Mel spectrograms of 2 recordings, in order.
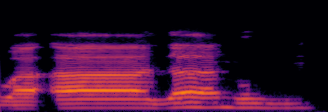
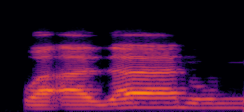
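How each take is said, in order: First: The vowel after the hamza is lengthened. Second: The vowel after the hamza is kept short. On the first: The speaker calls it wrong. "bukan wa adzanum" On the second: The speaker calls it right. "tapi wa adzanum minallah ... bukan mad badal"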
